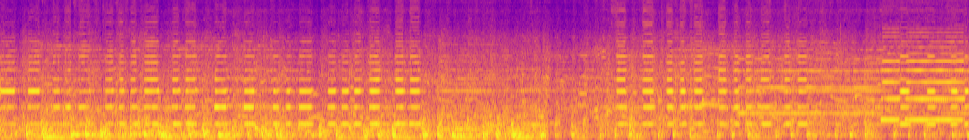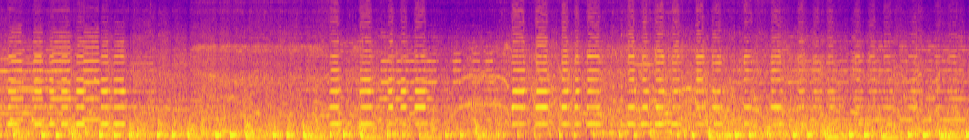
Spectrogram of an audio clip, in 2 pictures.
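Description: Vehicle horns honking in short, repeated blasts, over the drumming of a batucada band.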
